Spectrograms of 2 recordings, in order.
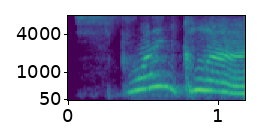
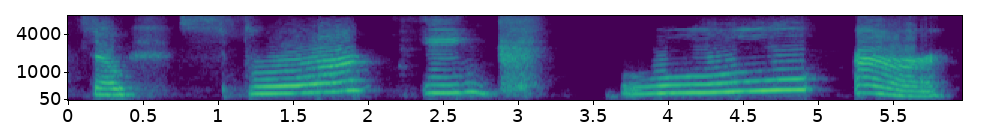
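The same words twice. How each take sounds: First: Sprinkler said high and bright; teacher celebrating the answer; excited answer. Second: Spur, ink, l-, er as separate pieces; teacher sounding out sprinkler; chunked sounding out. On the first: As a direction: announce Sprinkler with delight. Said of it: "What is it?". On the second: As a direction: sound each chunk apart. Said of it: "Do you hear that?". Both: Shown as a demonstration.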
